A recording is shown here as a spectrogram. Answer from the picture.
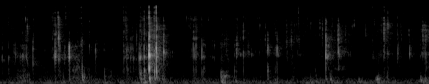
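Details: Golden Retriever puppy, a young female, chewing frozen raw dog food at home; quick bursts of crisp crunching and licking, with a single hard snap partway through.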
